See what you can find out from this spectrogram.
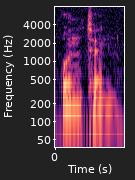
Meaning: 1. below 2. south 3. at a later point in a text
- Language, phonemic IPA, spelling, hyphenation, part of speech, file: German, /ˈʊntn̩/, unten, un‧ten, adverb, De-unten.ogg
